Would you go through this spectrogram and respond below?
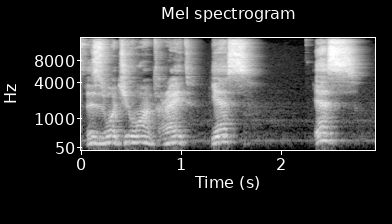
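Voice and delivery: a hint of a pushy skipper, questioning; Salamander. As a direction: check eagerly with the passengers. Game master speaks as Salamander.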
